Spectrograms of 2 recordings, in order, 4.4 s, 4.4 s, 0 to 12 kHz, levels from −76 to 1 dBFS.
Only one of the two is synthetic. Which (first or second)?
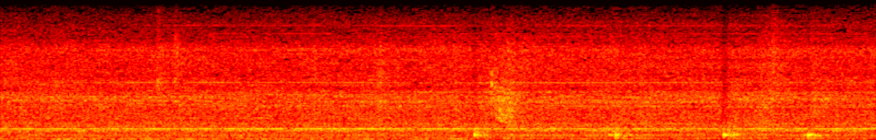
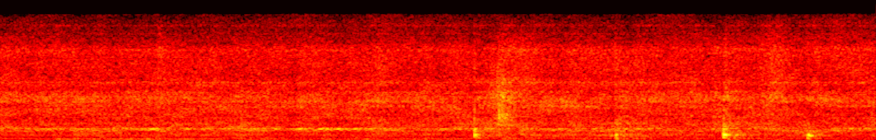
second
